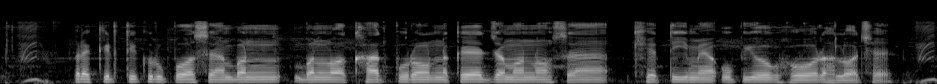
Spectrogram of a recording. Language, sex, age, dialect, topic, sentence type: Maithili, male, 18-24, Angika, agriculture, statement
